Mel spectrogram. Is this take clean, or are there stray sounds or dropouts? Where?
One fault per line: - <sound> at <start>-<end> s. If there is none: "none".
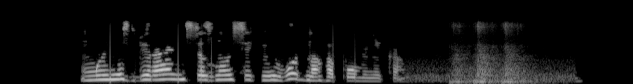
- thud at 4.5-5.7 s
